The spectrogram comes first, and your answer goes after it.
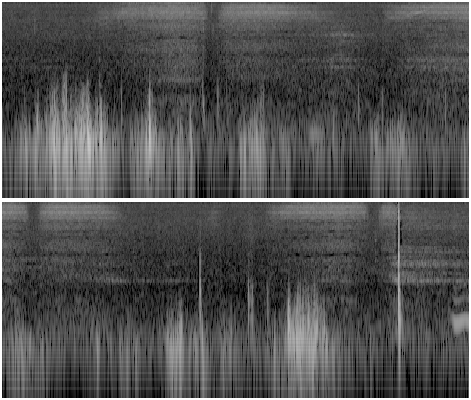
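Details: Sleeping horse Minxy, lips twitching, snores in low, rough breathy bursts about every second or two, each a muffled rumbling exhale, with a sharp click near the end.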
